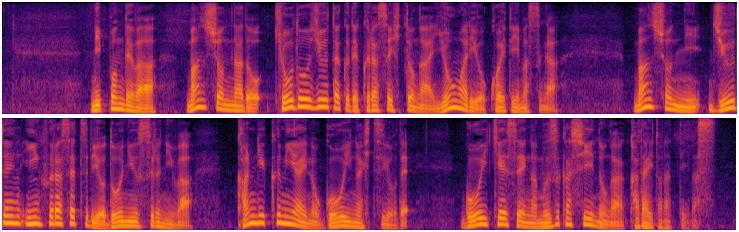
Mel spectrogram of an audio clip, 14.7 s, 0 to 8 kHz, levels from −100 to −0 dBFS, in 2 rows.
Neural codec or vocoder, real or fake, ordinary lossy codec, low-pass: none; real; none; none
